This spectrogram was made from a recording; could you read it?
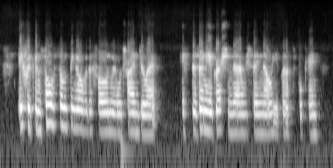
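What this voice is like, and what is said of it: Yorkshire accent. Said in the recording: “Can you tell by the accent, any Yorkshire people?”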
